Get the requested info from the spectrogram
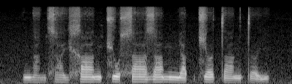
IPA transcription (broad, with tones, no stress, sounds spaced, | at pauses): n a̤˨˩ n s a̤˨˩ j x aː˧ n t͡ɕ u˧ s aː˧ z a˧ m ɲ a˨˩ t̚ t͡ɕ əː˨˦ t̪ a˨˦ ŋ t̪ ə˧˩˨ j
